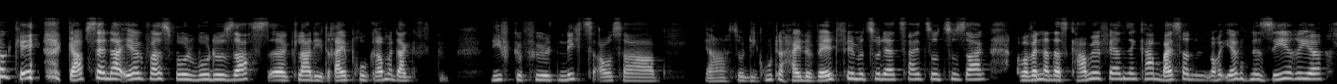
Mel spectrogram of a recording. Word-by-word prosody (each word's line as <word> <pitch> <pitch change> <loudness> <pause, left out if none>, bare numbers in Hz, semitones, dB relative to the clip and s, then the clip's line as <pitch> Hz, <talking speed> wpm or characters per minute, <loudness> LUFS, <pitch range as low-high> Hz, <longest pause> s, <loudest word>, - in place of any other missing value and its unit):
Okay, 310 -4 +4 0.3
gab's 215 +5 +4
denn 280 -3 +6
da 255 - +7
irgendwas, 245 +1 +2
wo 235 -3 +1
wo 230 +1 +1
du 230 0 +2
sagst, 220 +4 0
äh, 195 -1 +5
klar, 205 +1 +2
die 190 -2 -3
3 185 +2 +3
Programme, 205 +2 -3
da 185 -4 +3
gef 175 - -20 0.6
lief 215 +2 -6
gefühlt 210 0 -3
nichts 235 +4 -6
außer, 170 -2 -5 0.4
ja, 155 +1 -9
so 180 - -9
die 170 0 -11
gute, 220 +7 -6
heile 185 -1 +1
Welt 210 +5 +4
Filme 250 -1 -2
zu 250 +2 -3
der 230 -1 0
Zeit 240 0 -6
sozusagen. 235 -1 -3 0.3
Aber 195 +1 +1
wenn 210 +2 +4
dann 210 - +1
das 200 -1 +2
Kabelfernsehen 255 +5 -2
kam, 250 -2 -2
weißt 210 +4 +3
du 245 - -1
da 220 - -11
noch 200 +2 -3
irgend 230 +2 -2
'ne 235 0 -2
Serie, 250 +3 0
225 Hz, 195 wpm, -22 LUFS, 195-245 Hz, 0.6 s, da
